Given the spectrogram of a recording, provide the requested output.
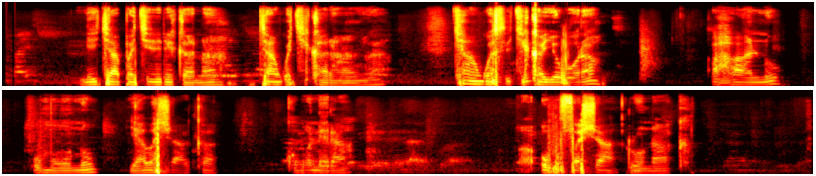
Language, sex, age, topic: Kinyarwanda, male, 18-24, government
